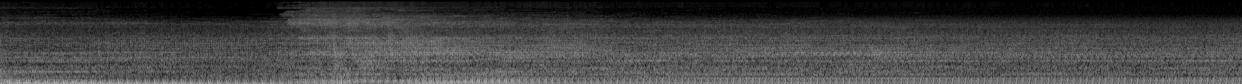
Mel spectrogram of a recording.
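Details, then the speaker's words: 1976 RA23 Toyota Celica, rebuilt engine stored for years, just started cold on its own fuel system: it chugs unevenly with a lumpy, stumbling beat instead of a smooth idle; misfire from crossed plug leads in the wrong firing order, possibly on 2 or 3 cylinders. "All right, so that ran better that time, to the point where I turned the ignition off. I didn't have to wait for it to stall out. I think it's getting better."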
